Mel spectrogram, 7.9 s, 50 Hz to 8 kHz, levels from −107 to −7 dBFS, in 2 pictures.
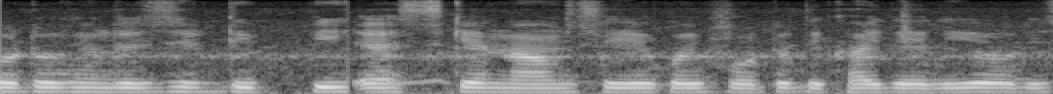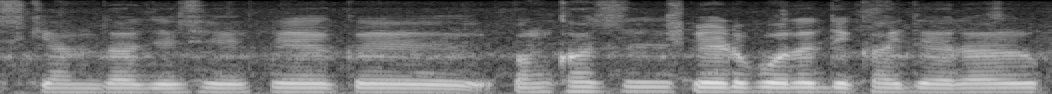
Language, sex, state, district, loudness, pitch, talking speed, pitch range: Hindi, male, Bihar, Bhagalpur, -29 LUFS, 130 Hz, 195 wpm, 125-135 Hz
